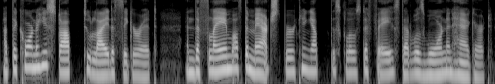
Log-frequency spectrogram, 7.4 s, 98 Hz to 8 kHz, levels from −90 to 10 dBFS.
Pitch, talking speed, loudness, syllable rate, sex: 180 Hz, 195 wpm, -20 LUFS, 5.3 syllables/s, female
